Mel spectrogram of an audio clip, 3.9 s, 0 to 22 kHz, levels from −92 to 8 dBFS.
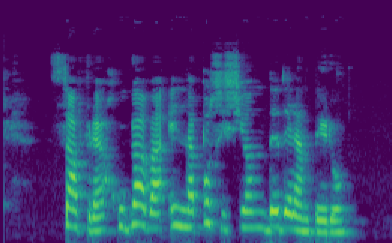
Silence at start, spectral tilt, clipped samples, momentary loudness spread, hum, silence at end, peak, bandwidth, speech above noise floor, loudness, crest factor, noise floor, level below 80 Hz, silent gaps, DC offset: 0.55 s; -4.5 dB/octave; under 0.1%; 8 LU; none; 0.45 s; -2 dBFS; 9.2 kHz; 34 dB; -16 LUFS; 16 dB; -49 dBFS; -62 dBFS; none; under 0.1%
